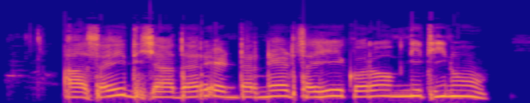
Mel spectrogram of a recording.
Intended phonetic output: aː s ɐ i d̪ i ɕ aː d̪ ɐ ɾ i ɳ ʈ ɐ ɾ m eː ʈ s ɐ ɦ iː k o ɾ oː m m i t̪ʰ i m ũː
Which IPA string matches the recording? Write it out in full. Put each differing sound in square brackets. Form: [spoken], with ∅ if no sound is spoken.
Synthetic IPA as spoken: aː s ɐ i d̪ i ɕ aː d̪ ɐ ɾ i ɳ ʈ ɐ ɾ [n] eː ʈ s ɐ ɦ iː k o ɾ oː m [n] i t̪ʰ i [n] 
